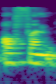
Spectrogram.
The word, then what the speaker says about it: often: Biasanya ini juga kata often itu dibacanya mungkin often gitu ya, nggak pakai T.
